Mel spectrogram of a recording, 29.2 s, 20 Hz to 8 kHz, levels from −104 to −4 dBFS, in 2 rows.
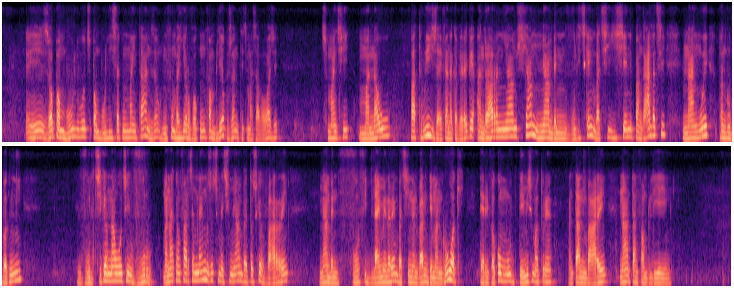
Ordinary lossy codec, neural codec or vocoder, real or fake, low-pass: Opus, 16 kbps; none; real; 7.2 kHz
